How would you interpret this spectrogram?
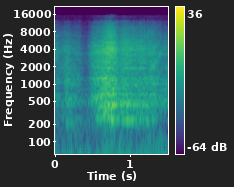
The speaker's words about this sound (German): Die Partygäste bilden nämlich zusammen ein Geburtstagsorchester mit Gitarre, Cello und einer Trommel, die mit kleinen Körnchen gefüllt ist. Und was macht man mit der? Den Wind und den Regen.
